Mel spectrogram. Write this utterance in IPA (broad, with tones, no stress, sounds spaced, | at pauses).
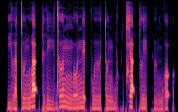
j ɯ˨˩ a̯ t u˧ n w a˥˩ ʔ p r iː˩˦ d ɤː˥˩ n ŋ oː˦˥ n e˥˩ ʔ k w ɯː˧ t u˧ n b o˥˩ k̚ t͡ɕ a˥˩ ʔ k l i˦˥ t̚ ʔ ɯ˩˦ ŋ w ɔ˥˩ ʔ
